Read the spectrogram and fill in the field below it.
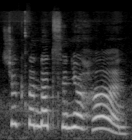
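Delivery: put-on high, loud, slow Indian accent. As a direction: imitate a doctor with an Indian accent. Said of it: "I was doing an Indian accent".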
